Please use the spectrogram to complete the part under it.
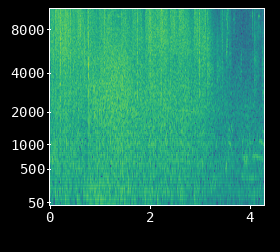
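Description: Gunfire rattles and explosions boom.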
